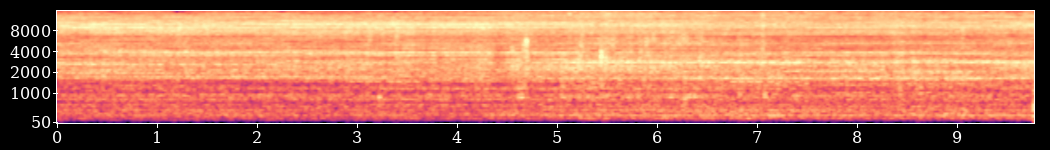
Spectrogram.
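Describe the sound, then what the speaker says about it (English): Water gushes steadily from a tap in a continuous, even hiss with no pauses and no voices. "So hopefully there's some nice hot water"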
